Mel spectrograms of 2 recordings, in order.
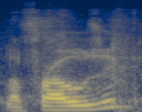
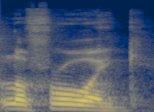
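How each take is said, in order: First: An S sound is heard before the last syllable. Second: No S sound is heard before the last syllable. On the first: "And I don't know if I'm saying that right" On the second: "Is the S silent?"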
